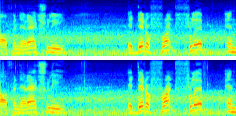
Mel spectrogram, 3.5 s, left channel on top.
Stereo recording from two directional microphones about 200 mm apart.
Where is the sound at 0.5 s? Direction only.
25° right (ahead or behind).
